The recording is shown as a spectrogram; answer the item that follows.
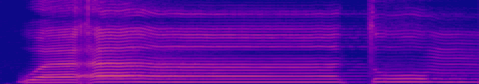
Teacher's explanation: Wa antum, ada hukum ikhfa hakiki aqrab karena nun sukun bertemu dengan huruf ta. Cara bacanya nun disamarkan ke ta disertai dengung. Dengungnya sedikit, kesamarannya atau suara yang keluar dari mulut masih banyak. Wa antum, tum ada hukum izhar syafawi karena mim sukun menghadapi ha, tidak menghadapi mim atau ba, maka mim sukun dibaca dengan jelas.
